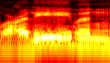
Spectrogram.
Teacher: علی یا مدہ ہے، ایک الف کی مقدار کے برابر کھینچ کر پڑھیں گے۔ تنوین کے بعد حروف حلقی کا حا ہے، اظہار حلقی ہوگا۔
